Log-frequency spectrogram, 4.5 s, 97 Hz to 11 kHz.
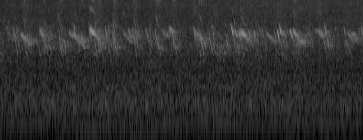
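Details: Many purple martins in a busy colony at aluminium houses and gourd racks in South Florida on 24 April 2012 chatter at once in rich, gurgling, chirping phrases that overlap without pause, over a faint low hum.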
